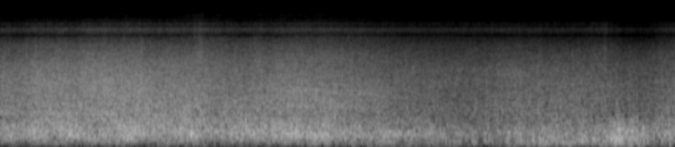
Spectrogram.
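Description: Sea water rushing along the hull of a sailing yacht under way at about five and a half knots, with wind on the microphone: a steady wash that swells a little about a second in and eases somewhat midway.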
